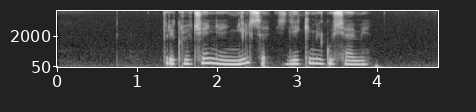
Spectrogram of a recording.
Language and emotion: Russian, neutral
